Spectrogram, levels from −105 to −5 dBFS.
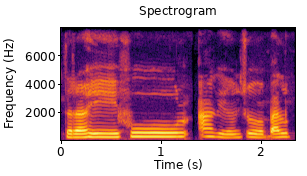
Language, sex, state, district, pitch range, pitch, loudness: Chakma, female, Tripura, Dhalai, 235-275 Hz, 250 Hz, -15 LUFS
